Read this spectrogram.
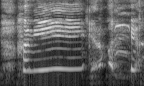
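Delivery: very high, squealed fangirl panic; freaking out. Retold or imitated. Fan retelling the star coming up to her, freaking out. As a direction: shriek it up high as if overwhelmed. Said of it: "I was freaking out".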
